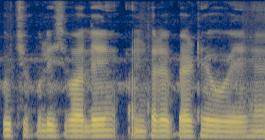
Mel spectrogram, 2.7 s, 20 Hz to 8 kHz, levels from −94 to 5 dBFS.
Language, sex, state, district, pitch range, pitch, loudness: Hindi, male, Haryana, Charkhi Dadri, 110-115 Hz, 115 Hz, -18 LUFS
